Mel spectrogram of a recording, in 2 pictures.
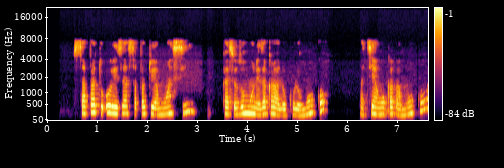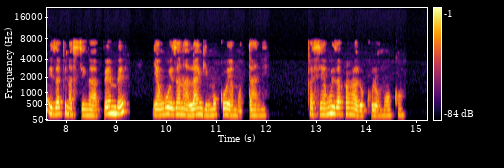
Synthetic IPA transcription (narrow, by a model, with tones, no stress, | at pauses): sa˨pa˦tu˨ʔo˦jo˨e˨za˦ja˨sa˨pa˦tu˨ja˨mwa˦si˦ | ka˨si˨o˨zo˦mɔ˦na˨e˨za˦ka˦ka˨lo˨ko˨lo˨mɔ˦kɔ˦ | ba˨ti˦ja˨ŋɡo˦ka˦ka˨mɔ˦kɔ˦e˨za˦pe˦na˨si˨ŋɡa˨ja˨pɛ˦mbɛ˦ | ja˨ŋɡo˦e˨za˦na˨la˦ŋɡi˨mɔ˦kɔ˦ja˨mo˨ta˦ne˦ | ka˨si˨ja˨ŋɡo˦e˨za˦ka˦ka˨a˨lo˨kʰo˨lo˨mɔ˦kɔ˦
